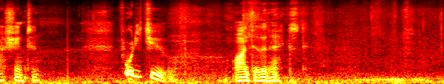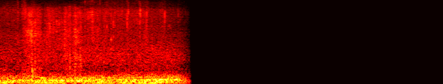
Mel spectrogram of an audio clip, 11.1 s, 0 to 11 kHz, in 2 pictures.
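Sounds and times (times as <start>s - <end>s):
steady low rumble: 0.0s - 8.0s
soil and dry leaves rustling: 2.2s - 8.0s.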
